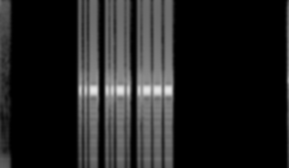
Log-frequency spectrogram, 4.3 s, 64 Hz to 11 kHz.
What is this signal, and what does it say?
Morse code, heard as a keyed tone, about 30 wpm, 700 Hz. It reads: UFJ
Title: USA Call Sign Postfixes - 3 Letters 30wpm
